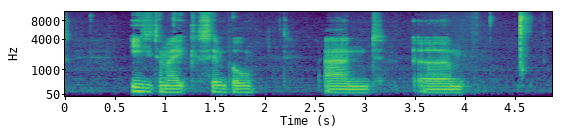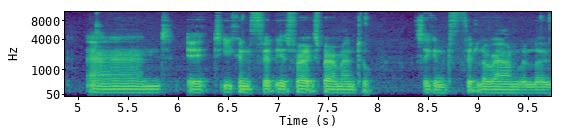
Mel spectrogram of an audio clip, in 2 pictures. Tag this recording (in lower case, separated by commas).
speech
